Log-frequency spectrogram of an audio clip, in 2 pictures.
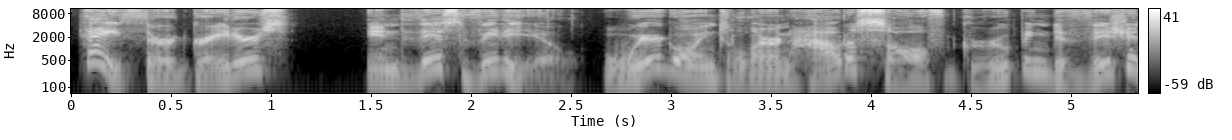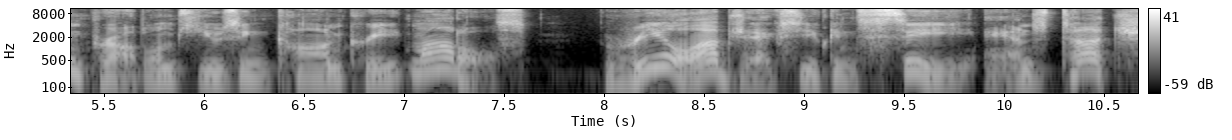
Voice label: Instructional Education Children's

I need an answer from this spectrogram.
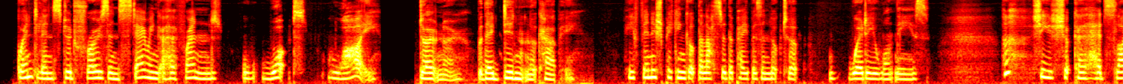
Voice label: Dystopian Fantasy Multi Character Dialogue

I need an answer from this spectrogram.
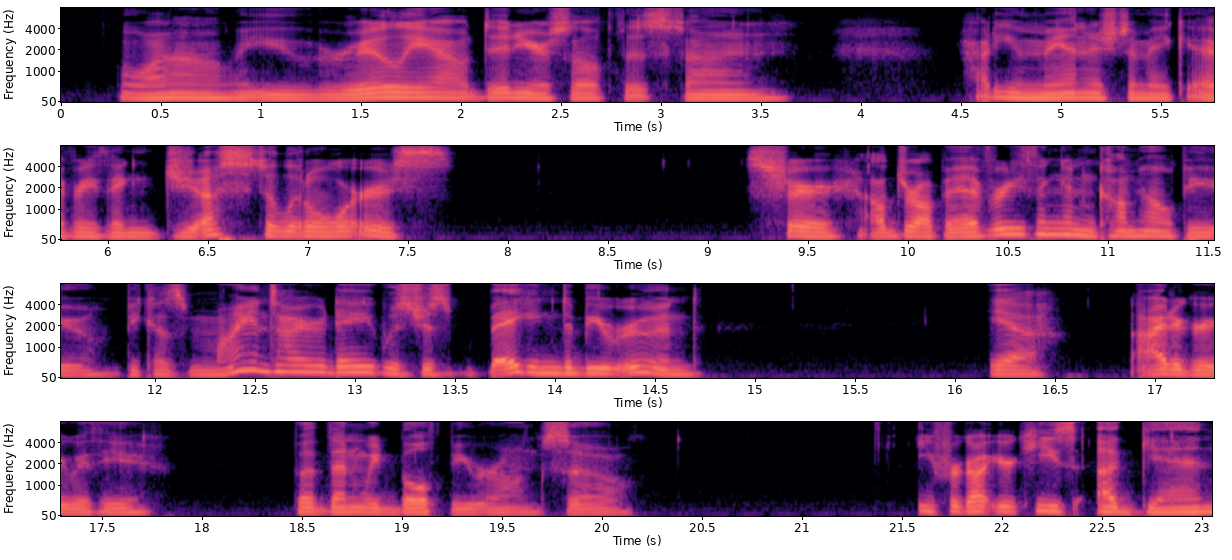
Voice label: Deadpanned Female Friend

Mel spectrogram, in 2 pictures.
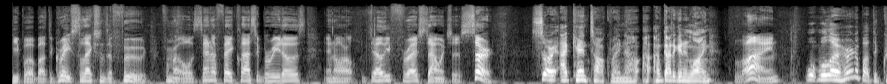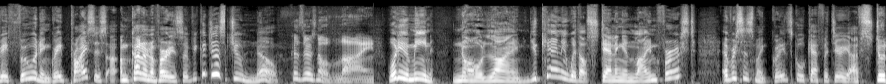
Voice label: voice over commercial

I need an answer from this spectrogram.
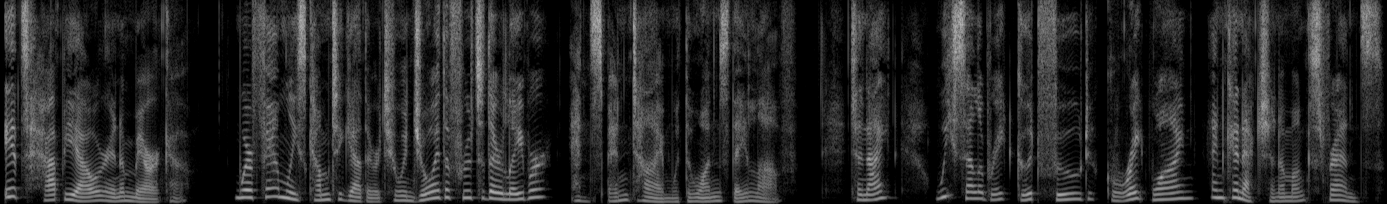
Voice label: Red Wine ad

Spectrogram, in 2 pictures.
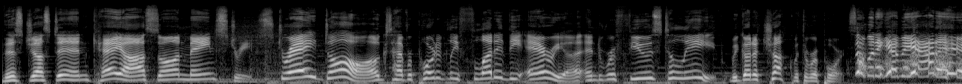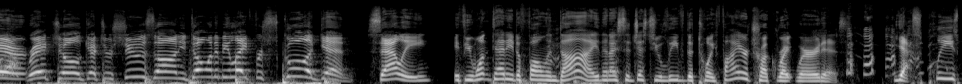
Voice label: Character Animation

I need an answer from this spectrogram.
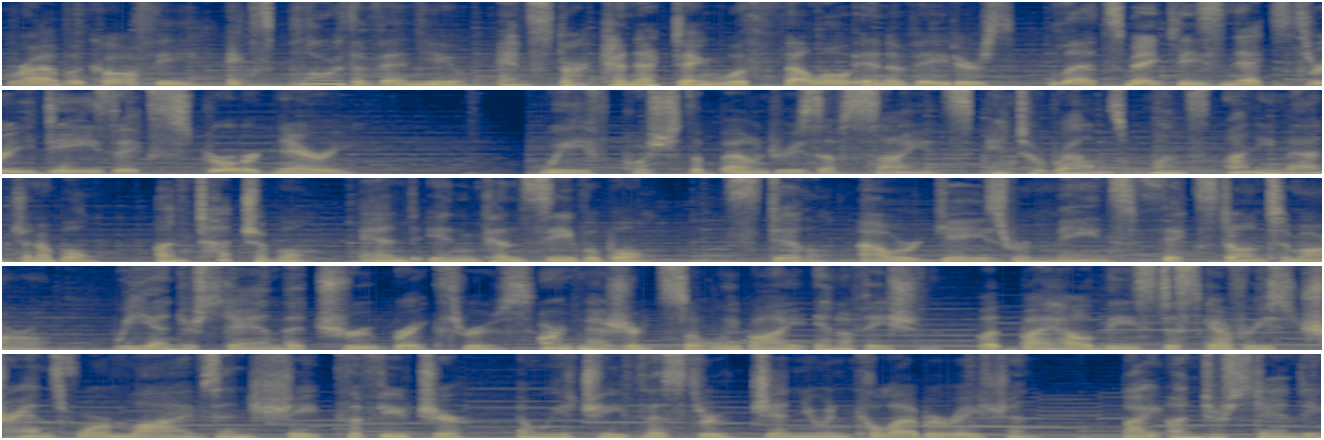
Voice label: Corporate Tech Music; Connect; Boston Sci

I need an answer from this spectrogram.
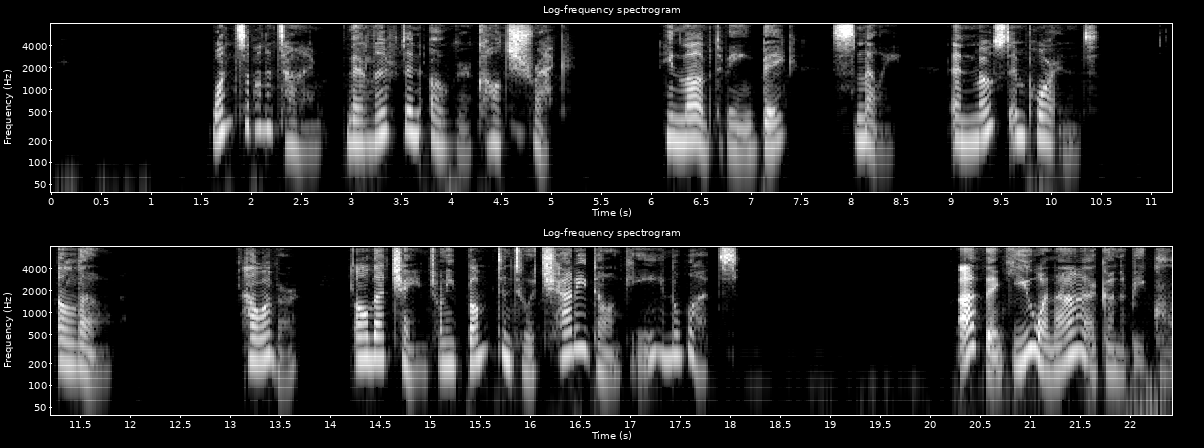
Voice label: Narrator; Dreamworks

